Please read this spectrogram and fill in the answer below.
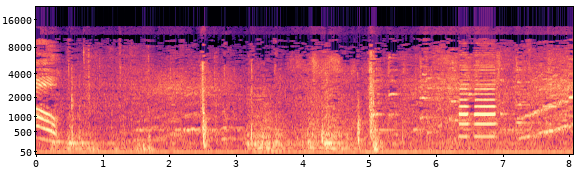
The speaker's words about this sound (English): Nobody honks this horn but me, okay, pal?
